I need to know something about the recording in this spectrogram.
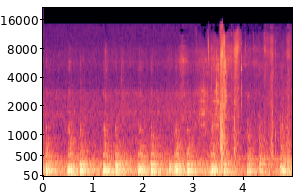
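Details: Own normal heart sounds recorded with a homemade digital stethoscope using a carbon microphone and amplifier circuit that flashes an LED with each beat: steady, regular low lub-dub thumps at about 85 a minute.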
